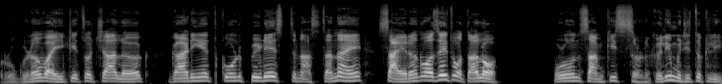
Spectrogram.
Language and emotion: Goan Konkani, angry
